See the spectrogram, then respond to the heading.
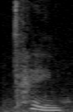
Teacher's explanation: in English we say the sound at the beginning of the word came with a big puff of air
